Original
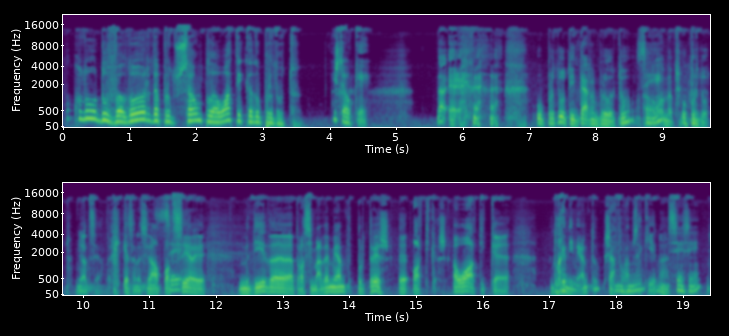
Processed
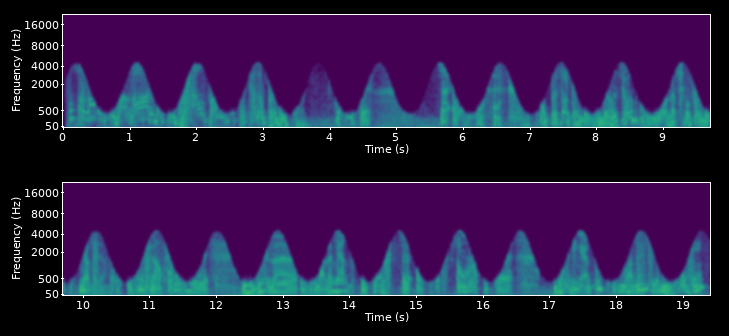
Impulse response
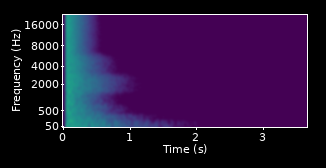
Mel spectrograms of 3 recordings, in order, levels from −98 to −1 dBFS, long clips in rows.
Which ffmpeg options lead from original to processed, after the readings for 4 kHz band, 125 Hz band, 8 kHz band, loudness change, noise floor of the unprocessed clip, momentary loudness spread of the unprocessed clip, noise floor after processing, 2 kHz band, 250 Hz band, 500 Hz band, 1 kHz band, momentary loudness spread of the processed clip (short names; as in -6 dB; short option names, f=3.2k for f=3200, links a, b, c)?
-12.0 dB, -8.5 dB, under -40 dB, -11.0 dB, -63 dBFS, 14 LU, -60 dBFS, -8.0 dB, -10.0 dB, -12.5 dB, -7.5 dB, 8 LU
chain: -filter_complex "[0:a]lowshelf=f=64:g=-7.5,acrusher=samples=8:mix=1:aa=0.000001:lfo=1:lforange=4.8:lforate=1.6,afftfilt=real='re*lt(hypot(re,im),0.224)':imag='im*lt(hypot(re,im),0.224)':win_size=1024:overlap=0.75,aemphasis=mode=production:type=cd,acompressor=threshold=-43dB:ratio=4,acrossover=split=4100[a][b];[a]adelay=50[c];[c][b]amix=inputs=2:normalize=0,afftfilt=real='re*lt(b*sr/1024,340*pow(4500/340,0.5+0.5*sin(2*PI*1.1*pts/sr)))':imag='im*lt(b*sr/1024,340*pow(4500/340,0.5+0.5*sin(2*PI*1.1*pts/sr)))':win_size=1024:overlap=0.75,volume=10dB"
